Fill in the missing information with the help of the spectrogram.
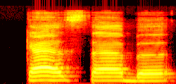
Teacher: কলকলার অক্ষর বা এখানে সাকিন হচ্ছে ওয়াকফের সময়, এই জন্য ধাক্কা দিয়ে পড়বো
